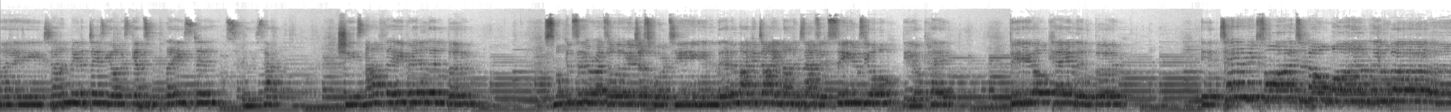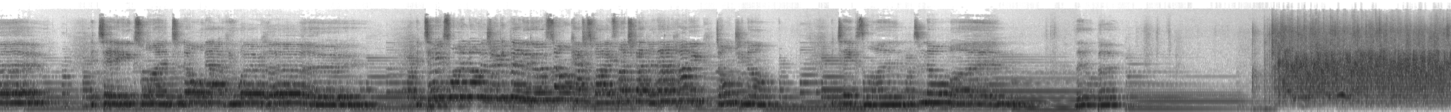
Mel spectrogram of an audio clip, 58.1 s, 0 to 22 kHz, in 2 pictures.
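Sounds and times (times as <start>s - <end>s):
woman singing: 0.0s - 6.0s, 6.7s - 9.8s, 10.7s - 19.4s, 20.0s - 23.0s, 23.9s - 49.9s, 50.5s - 51.7s
acoustic guitar: 0.0s - 54.4s
audience applause: 54.0s - 58.0s.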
